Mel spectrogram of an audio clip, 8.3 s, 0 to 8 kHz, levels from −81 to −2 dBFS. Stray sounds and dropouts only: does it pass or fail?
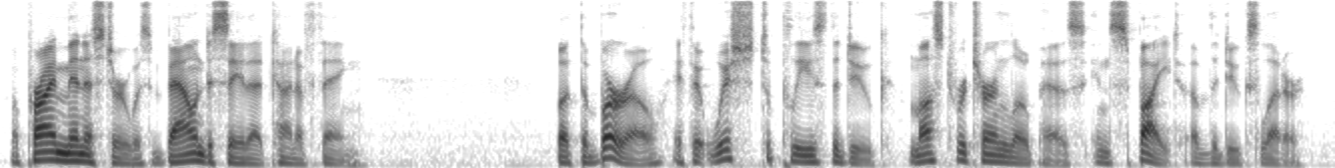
pass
